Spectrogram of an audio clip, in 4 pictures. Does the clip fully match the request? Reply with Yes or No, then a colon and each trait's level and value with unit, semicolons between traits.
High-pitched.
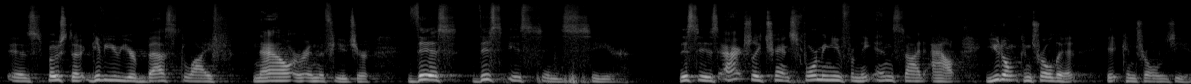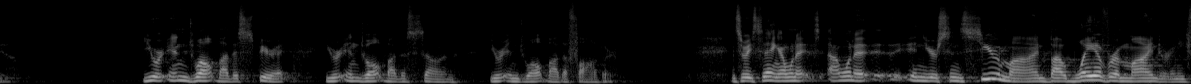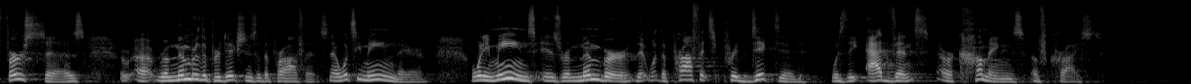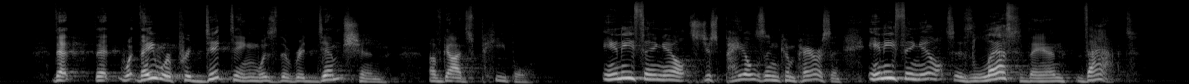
No: medium, 160 Hz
